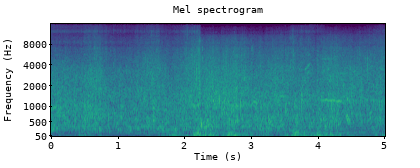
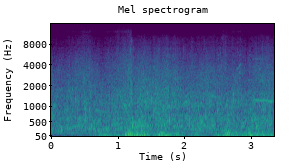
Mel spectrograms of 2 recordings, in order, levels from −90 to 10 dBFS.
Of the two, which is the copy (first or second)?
first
